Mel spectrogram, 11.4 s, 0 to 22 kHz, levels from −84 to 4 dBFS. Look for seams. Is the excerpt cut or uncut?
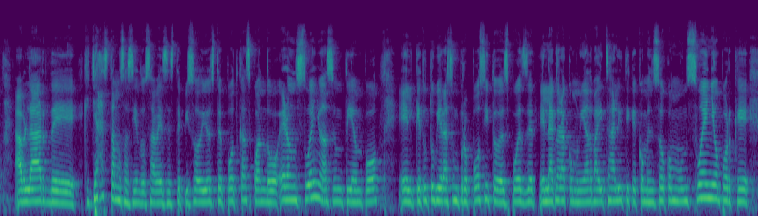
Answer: cut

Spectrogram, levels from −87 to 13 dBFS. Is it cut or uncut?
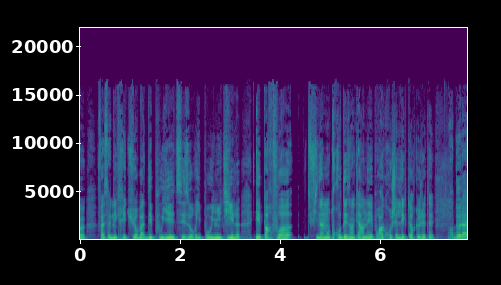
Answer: uncut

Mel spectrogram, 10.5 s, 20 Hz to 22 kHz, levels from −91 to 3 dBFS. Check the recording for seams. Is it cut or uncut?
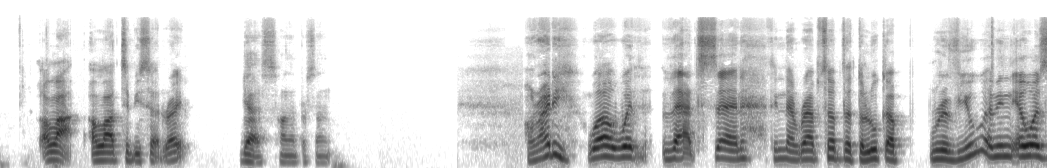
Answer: uncut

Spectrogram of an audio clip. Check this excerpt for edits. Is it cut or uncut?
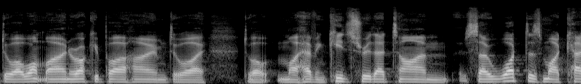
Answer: uncut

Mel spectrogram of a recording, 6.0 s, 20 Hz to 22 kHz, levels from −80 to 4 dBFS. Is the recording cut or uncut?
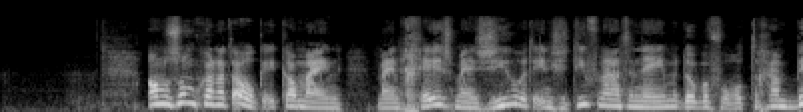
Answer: uncut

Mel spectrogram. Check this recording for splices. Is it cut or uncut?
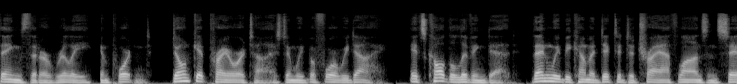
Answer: cut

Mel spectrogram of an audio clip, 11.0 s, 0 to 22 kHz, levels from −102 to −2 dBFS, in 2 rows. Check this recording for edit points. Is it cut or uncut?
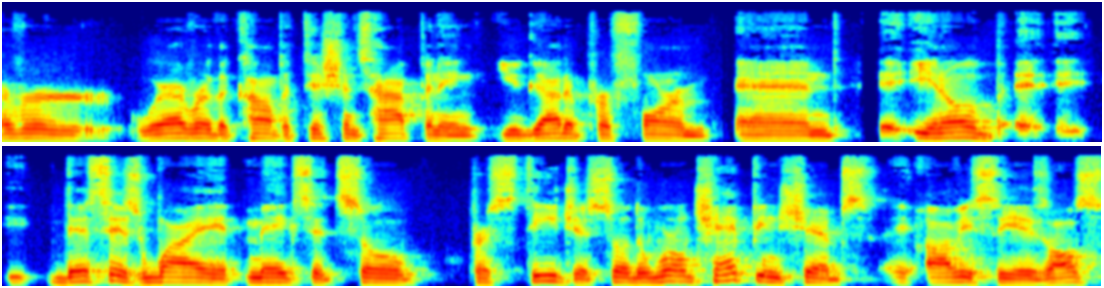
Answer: cut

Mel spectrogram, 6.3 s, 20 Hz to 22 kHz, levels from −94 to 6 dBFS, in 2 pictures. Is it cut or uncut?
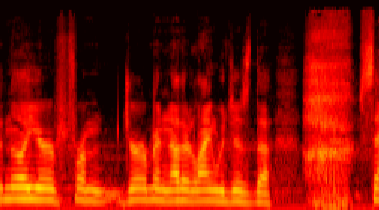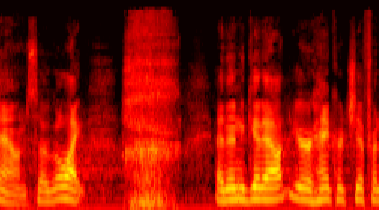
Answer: uncut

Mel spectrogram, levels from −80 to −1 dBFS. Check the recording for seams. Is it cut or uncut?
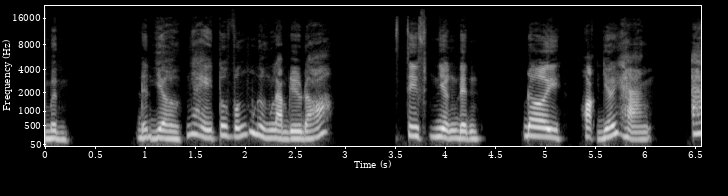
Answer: cut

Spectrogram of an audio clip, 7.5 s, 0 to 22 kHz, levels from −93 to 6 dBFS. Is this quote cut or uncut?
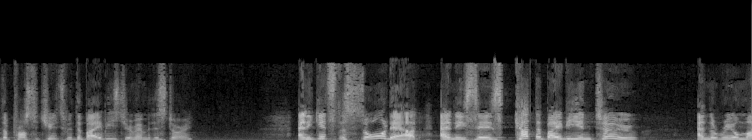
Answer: uncut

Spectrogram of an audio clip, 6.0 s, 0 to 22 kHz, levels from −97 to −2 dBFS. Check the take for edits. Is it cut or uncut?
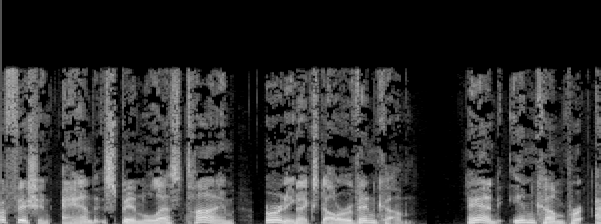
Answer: cut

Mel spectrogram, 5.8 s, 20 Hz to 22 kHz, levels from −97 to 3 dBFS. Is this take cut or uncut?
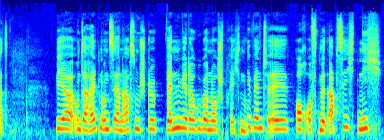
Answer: cut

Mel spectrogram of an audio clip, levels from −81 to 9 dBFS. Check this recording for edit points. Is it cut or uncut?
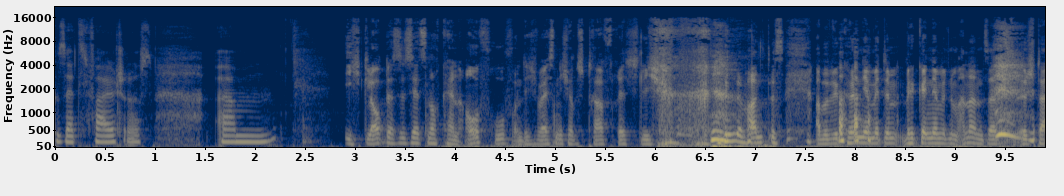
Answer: uncut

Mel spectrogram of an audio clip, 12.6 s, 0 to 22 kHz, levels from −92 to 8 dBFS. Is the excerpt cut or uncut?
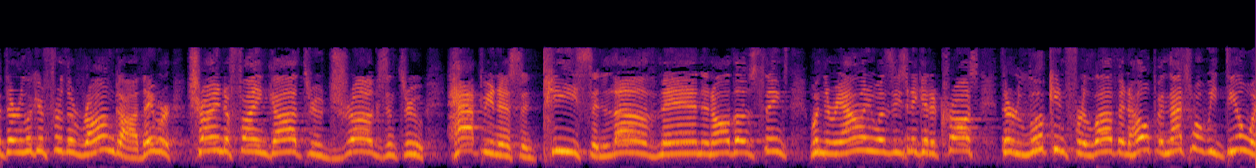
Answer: cut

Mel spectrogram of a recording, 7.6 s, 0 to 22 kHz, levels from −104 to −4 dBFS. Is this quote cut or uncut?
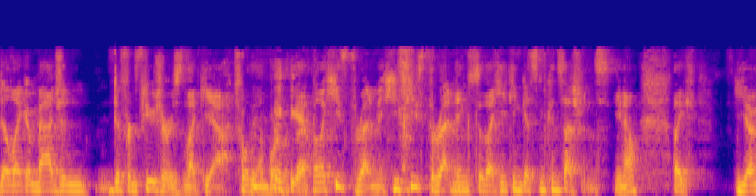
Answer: uncut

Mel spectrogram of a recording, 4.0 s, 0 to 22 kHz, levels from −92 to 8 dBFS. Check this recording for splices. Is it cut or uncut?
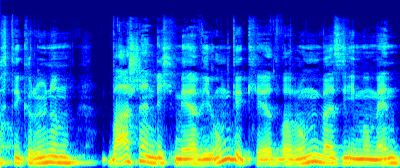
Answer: uncut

